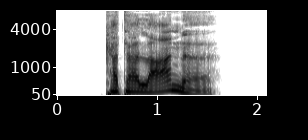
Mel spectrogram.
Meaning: Catalan, (male) person from or inhabitant of Catalonia
- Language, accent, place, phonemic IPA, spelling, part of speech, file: German, Germany, Berlin, /kataˈlaːnə/, Katalane, noun, De-Katalane.ogg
